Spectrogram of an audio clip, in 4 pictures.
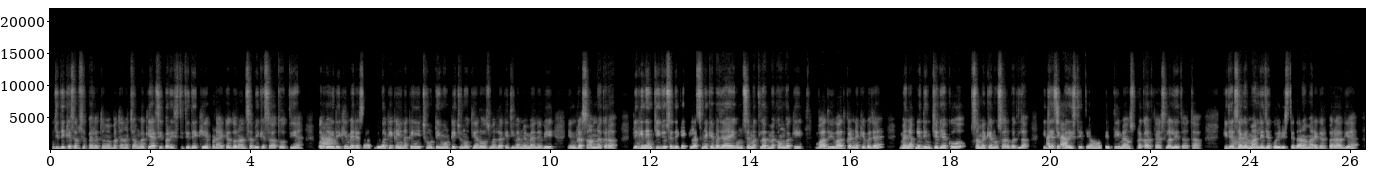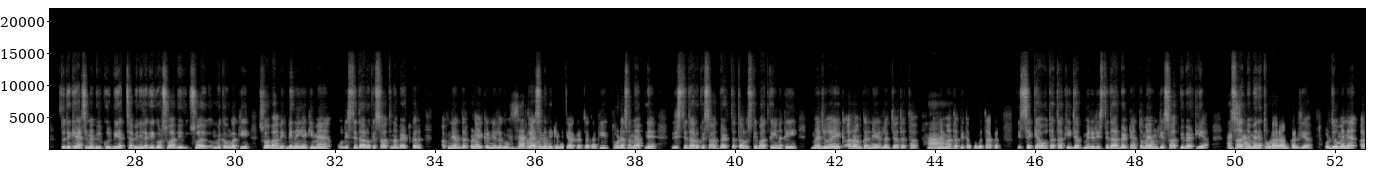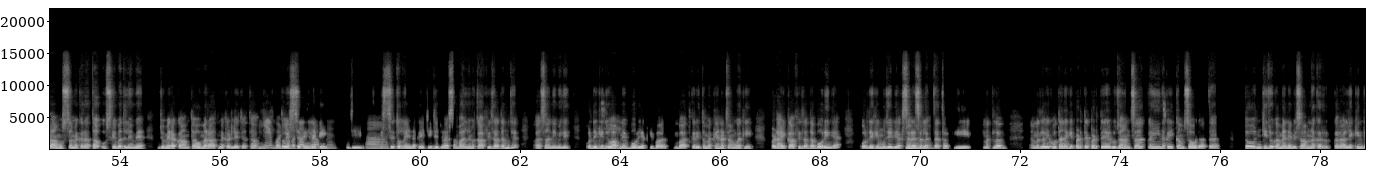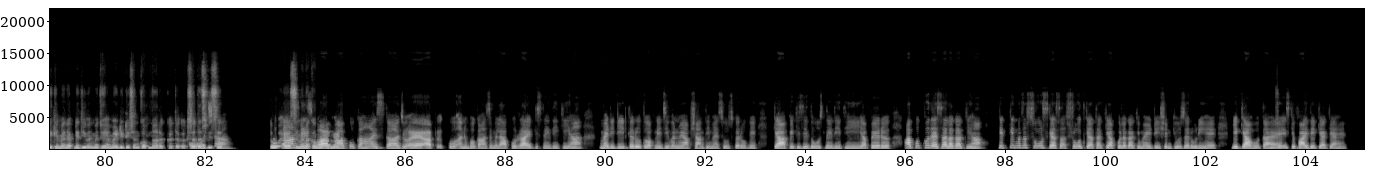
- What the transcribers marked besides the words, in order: in English: "बोरिंग"; in English: "मेडिटेशन"; in English: "मेडिटेट"; in English: "सोर्स"; in English: "मेडिटेशन"
- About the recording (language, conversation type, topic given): Hindi, podcast, क्या कभी ऐसा कोई पल आया है जब आपको बहुत गर्व महसूस हुआ हो?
